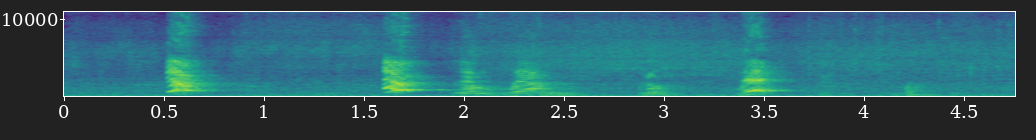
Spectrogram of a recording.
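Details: German Shepherd named Odin on a visit to Samson's house barks repeatedly, loud sharp barks mixed with softer lower woofs at irregular intervals, roughly one per second, over a constant low background hum.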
